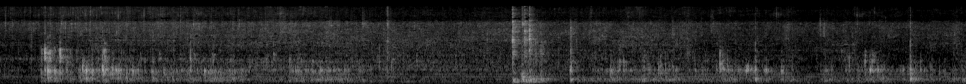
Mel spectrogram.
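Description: Cubed chayote tumbling from a metal colander into hot oil with sautéed onion and garlic, setting off a steady sizzle. A loud sharp knock about five seconds in, and a spatula stirring the pieces near the end.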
